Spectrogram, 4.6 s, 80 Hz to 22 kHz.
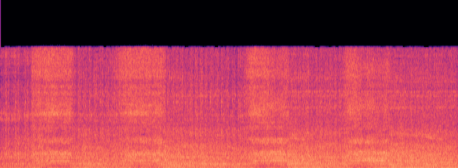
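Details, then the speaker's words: GAZ Volga M24 (Soviet, revived after years stored) at idle: low drone rising and sagging as the mixture screw is turned; it runs fastest with the screw fully in and shouldn't even hold idle, so something is wrong somewhere, cause not yet found. "le comportement vis-à-vis du réglage indique qu'il y a un problème quelque part c'estes vis de richesse serré à fond que le moteur tourne le plus vite. Il devrait même pas réussir à tenir le ralenti dans ces conditions."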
